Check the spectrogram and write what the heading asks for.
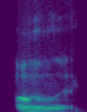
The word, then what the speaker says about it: Hohulin: So Hohulin. yeah, no problem. It rhymes with no foolin'.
